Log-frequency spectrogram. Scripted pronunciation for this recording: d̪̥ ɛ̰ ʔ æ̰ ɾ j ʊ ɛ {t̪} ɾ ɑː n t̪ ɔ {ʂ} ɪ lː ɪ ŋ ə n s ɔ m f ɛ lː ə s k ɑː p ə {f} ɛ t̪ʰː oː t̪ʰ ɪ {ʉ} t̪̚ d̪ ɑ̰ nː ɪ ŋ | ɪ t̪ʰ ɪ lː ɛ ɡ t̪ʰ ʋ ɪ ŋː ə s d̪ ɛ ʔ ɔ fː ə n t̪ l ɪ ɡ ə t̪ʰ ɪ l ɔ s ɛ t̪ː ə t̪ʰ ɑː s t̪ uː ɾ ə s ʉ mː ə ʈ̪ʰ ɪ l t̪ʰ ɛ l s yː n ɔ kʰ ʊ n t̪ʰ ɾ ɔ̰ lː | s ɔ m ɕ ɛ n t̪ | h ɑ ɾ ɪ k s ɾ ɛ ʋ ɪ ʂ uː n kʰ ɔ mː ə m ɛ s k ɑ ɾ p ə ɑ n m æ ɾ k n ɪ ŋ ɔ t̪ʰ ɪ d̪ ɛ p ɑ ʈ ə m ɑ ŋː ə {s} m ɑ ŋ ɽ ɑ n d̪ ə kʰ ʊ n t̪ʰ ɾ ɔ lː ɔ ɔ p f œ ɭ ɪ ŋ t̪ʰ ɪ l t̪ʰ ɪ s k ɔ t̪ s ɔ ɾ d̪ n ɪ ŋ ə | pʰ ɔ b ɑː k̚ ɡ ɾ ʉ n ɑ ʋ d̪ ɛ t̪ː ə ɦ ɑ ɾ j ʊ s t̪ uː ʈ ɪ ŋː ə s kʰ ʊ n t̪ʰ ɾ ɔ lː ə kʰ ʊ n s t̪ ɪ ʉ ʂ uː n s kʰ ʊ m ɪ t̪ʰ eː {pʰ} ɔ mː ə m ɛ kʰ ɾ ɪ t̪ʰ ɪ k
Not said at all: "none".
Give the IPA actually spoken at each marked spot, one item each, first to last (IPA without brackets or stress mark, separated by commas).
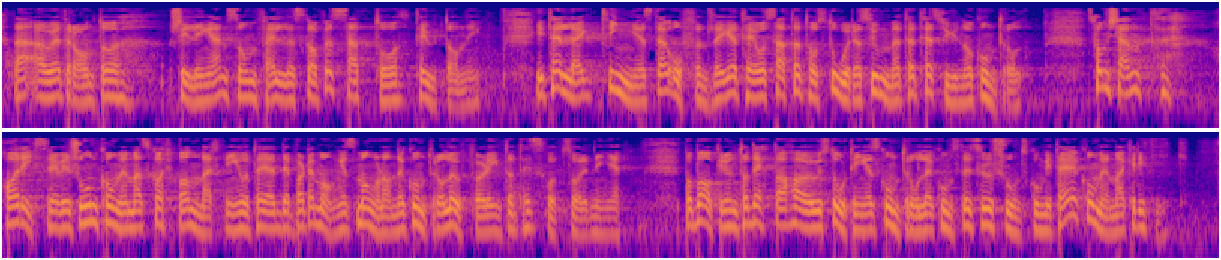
t̪, ʂ, s, ʉː, s, kʰ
